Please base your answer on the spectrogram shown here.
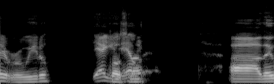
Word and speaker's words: Ruedel: Ruedel?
